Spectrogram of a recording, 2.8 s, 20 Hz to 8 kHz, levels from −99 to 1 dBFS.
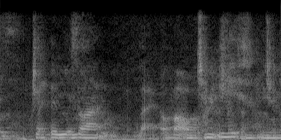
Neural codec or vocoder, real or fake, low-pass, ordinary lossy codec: codec, 16 kHz, 2 kbps, FreqCodec, larger model; fake; 7.2 kHz; none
